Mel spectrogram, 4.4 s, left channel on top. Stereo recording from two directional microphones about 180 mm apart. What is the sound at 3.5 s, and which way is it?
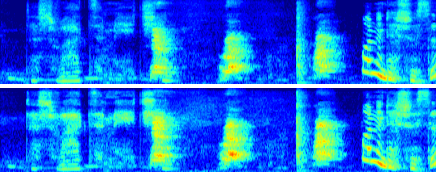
Speech, 5° left (ahead or behind).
